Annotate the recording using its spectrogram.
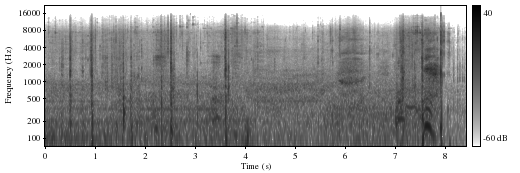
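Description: Ice axe picks and crampon points striking water ice in sharp, irregular blows, with a louder flurry near the end. Climbing hardware clinks and jangles on the harness between the strikes.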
